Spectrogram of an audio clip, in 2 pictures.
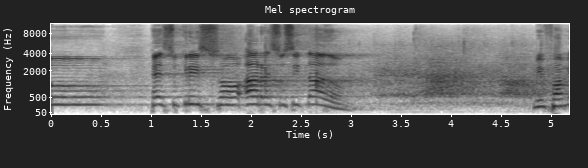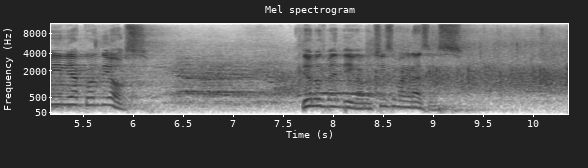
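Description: A crowd of men and women cries out with rising and falling voices.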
